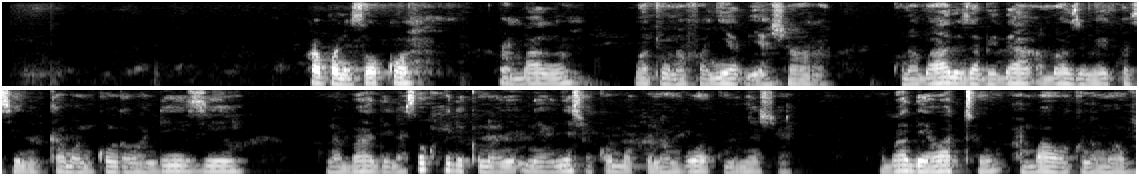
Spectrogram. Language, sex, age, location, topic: Swahili, male, 25-35, Wajir, finance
